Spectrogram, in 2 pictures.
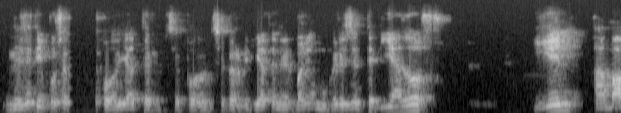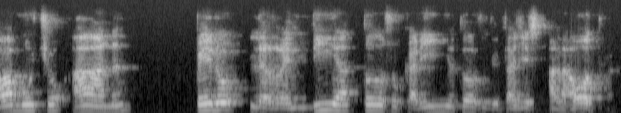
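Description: A man giving an earnest religious talk, slow and emphatic, retelling scripture stories. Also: medium pitch, a bit bright. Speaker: speaker on family and faith. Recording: roomy echo.

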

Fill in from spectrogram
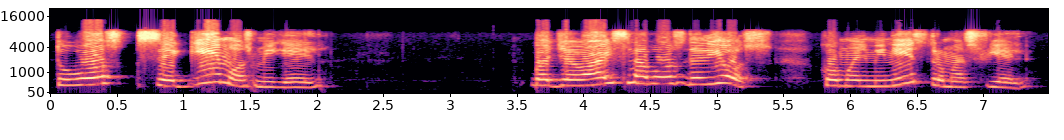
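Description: A woman leads a prayer in a high, light voice, moving through each verse slowly and deliberately. Her measured, devotional recitation carries the steady rhythm of a litany read aloud.

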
